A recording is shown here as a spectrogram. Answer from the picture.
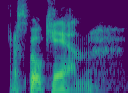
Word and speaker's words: Spokane: Spokane.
